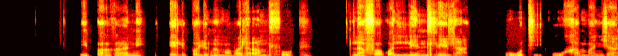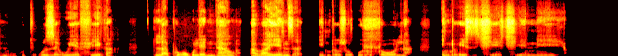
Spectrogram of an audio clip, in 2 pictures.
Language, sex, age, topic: North Ndebele, male, 36-49, health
